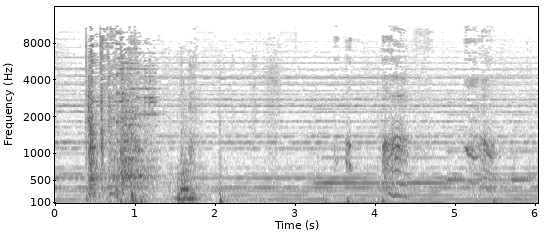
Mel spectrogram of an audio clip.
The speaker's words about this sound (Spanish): Ramanujan trabaja en su escritorio. Se lleva la mano al vientre y cae de la silla.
